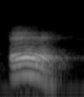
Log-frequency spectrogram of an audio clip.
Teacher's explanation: Quando pronunciamos E, a língua sobe um pouco e é jogada um pouco para frente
